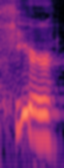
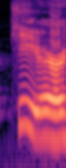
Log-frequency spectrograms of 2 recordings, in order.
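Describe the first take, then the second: First: Said in the usual way. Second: Cracking voice, pitch jumps. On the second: Real, not acted. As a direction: voice cracking on the word. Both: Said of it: "whatever that voice crack was".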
